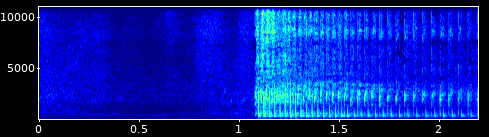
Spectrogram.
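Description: A person's raspy breath out, like a sigh, starting suddenly about a second in and slowly tapering off.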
